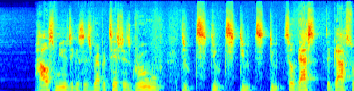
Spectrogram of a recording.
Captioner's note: beatboxes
